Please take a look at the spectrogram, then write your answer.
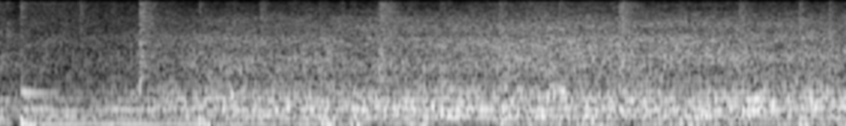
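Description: Heavy river water rushes steadily from a dam beneath the Arapuni swing bridge in New Zealand, a loud continuous roar with no pauses and no voices.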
